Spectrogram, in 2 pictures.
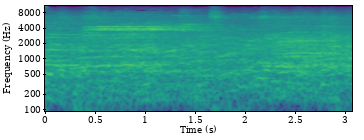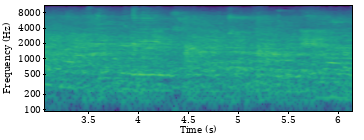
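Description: Inline skate wheels roll across a rink floor in a large echoing hall.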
